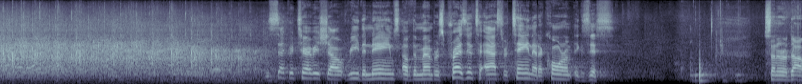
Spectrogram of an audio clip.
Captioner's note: applause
